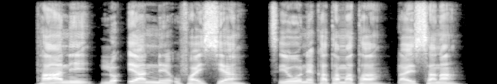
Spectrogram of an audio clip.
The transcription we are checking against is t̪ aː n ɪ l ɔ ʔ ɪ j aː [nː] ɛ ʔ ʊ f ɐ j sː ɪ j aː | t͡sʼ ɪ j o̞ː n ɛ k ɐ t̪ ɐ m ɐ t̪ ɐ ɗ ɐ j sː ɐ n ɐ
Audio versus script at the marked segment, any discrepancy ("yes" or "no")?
no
